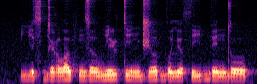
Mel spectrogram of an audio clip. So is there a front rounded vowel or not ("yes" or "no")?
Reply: no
